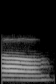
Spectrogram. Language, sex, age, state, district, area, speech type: Assamese, female, 45-60, Assam, Nagaon, rural, conversation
